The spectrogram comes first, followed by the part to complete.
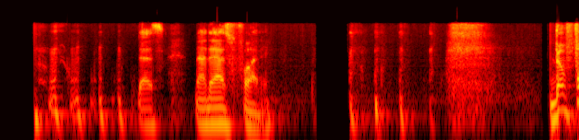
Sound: laugh

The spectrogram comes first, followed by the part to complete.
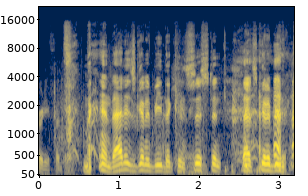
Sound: laughing

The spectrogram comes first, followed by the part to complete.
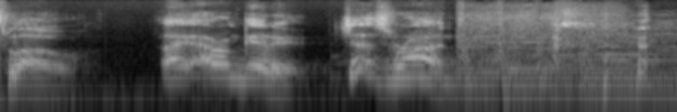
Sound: laughs

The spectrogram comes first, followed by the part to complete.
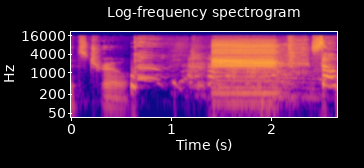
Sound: buzzer

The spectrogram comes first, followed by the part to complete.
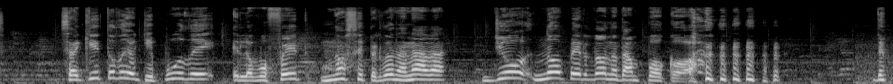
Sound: laughs

